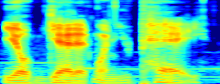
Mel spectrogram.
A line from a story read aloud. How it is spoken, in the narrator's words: he said, his tone menacing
